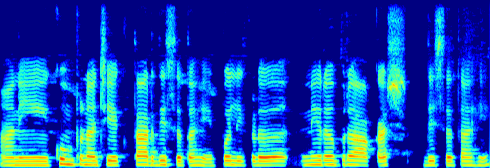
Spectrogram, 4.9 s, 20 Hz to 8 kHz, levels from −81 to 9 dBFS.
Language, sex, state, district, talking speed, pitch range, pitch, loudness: Marathi, female, Maharashtra, Pune, 145 wpm, 180-195 Hz, 185 Hz, -17 LUFS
